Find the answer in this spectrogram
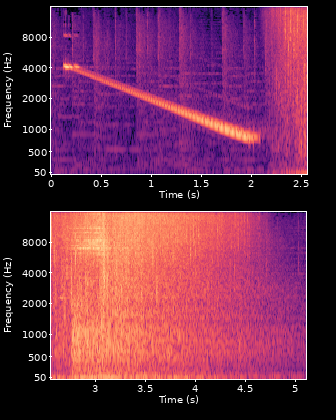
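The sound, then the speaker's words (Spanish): A pyramid collapsing onto one of its sides, raising a great cloud of sand: a steady high whistle slides downward for two seconds, then a loud, heavy crash bursts out and rumbles on for about three seconds before fading slightly. “Perdió el equilibrio y cayó con un gran estrépito sobre uno de sus lados, levantando una gran nube de arena.”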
